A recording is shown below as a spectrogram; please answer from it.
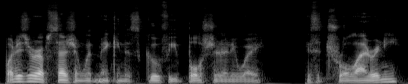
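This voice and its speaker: A man playing an aloof, sarcastic teenage boy who grumbles and swears in a deadpan way for a comic dub. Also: low voice, quick pace, no echo. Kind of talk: fan comic dub dialogue.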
